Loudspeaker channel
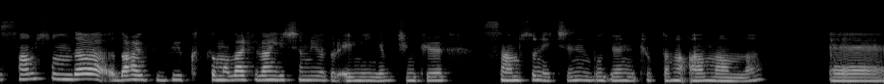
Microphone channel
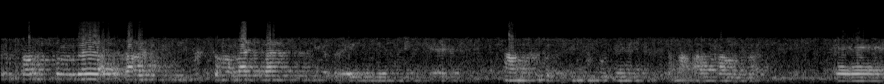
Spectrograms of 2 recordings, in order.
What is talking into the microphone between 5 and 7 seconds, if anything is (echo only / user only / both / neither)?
echo only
